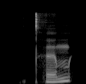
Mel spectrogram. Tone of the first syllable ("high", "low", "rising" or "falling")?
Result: rising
